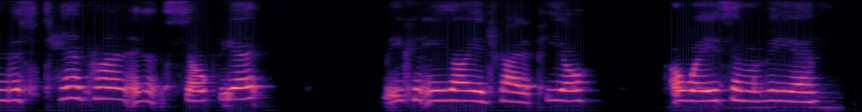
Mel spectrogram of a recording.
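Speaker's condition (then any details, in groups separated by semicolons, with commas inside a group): Cerebral palsy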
